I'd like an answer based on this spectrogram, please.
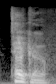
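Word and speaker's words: Taeko: How do we pronounce her name? Takao? Takeo? Takao? Yeah. It is Takeo.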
